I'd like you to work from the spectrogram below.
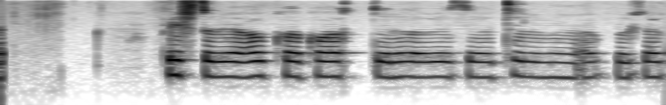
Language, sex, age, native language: Icelandic, male, 18-19, Icelandic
